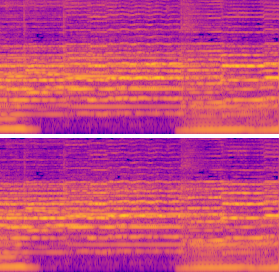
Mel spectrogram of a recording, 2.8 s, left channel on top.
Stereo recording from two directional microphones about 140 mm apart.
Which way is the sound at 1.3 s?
50° left (ahead or behind).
